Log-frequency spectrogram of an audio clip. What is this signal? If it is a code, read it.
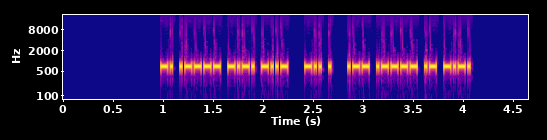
Morse code, heard as a keyed tone, about 47 wpm, 700 Hz. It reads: N1CX DE W1AC
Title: USA Callsign DE Callsign - 4 Characters - 50wpm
